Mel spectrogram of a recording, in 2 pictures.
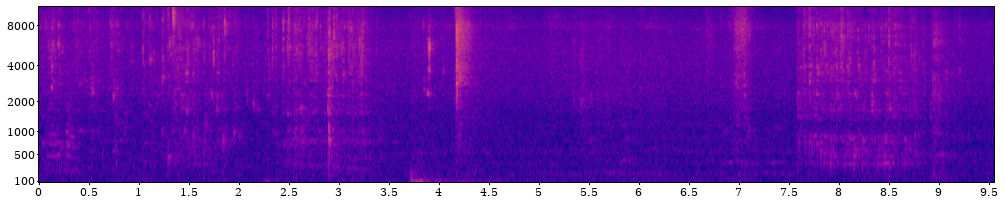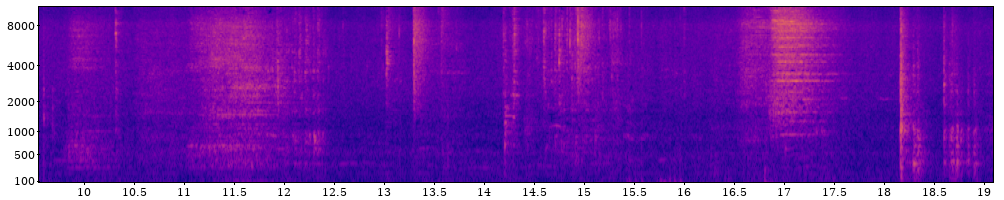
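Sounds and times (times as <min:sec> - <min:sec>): liquid trickling and splashing into pot: 0:00.0 - 0:04.4, 0:07.6 - 0:09.3, 0:11.3 - 0:15.4.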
